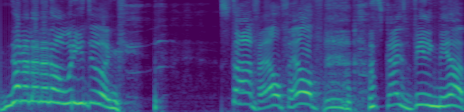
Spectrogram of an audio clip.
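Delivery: high, spooky, put-on ghost voice. Acting out a ghost being beaten up in a game idea: voicing a ghost. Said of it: "you just rip the ghost off of the wall, and it's like".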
